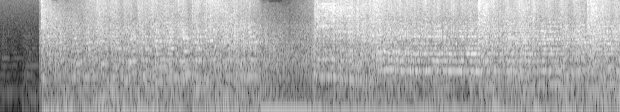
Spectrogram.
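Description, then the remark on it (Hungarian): The official anthem of the football Europa League bursts in after a brief moment of quiet, loud and full, with booming low drums and sustained orchestral swells throughout, no voices. “Ez a labdarúgó Európa Liga hivatalos dala”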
